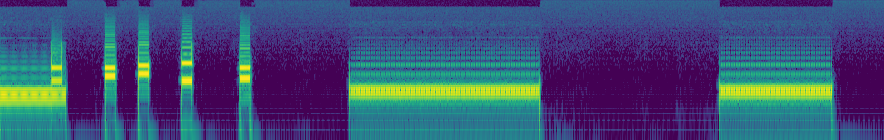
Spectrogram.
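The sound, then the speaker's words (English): A telephone number being dialed: a short tone and four quick keypad beeps, then two long steady ringing tones separated by a pause. “I'm going to dial the number right now.”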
